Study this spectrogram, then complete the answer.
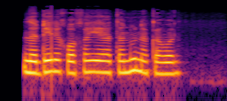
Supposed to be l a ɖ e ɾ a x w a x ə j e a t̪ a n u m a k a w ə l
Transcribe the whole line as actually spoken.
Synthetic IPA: l a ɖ e ɾ e x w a x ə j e a t̪ a n u n a k a w ə l

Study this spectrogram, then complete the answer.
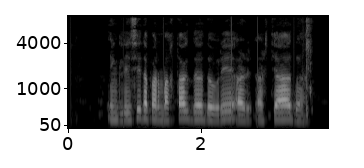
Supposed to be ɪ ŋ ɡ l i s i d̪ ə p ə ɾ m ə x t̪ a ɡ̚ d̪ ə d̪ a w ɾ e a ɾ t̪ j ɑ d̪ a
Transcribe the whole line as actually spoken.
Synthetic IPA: ɪ ŋ ɡ l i s i d̪ ə p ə ɾ m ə x t̪ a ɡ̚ d̪ ə d̪ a w ɾ e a ɽ t̪ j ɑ d̪ a

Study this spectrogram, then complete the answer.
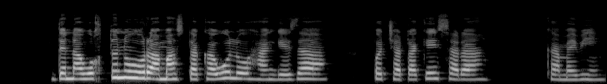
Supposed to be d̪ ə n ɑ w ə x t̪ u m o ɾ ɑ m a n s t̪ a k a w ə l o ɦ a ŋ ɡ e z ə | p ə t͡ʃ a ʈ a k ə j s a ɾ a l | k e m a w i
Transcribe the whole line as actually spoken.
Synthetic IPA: d̪ ə n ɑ w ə x t̪ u n o ɾ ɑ m a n s t̪ a k a w ə l o ɦ a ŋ ɡ e z a | p ə t͡ʃ a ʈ a k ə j s a ɾ a | k a m a w i

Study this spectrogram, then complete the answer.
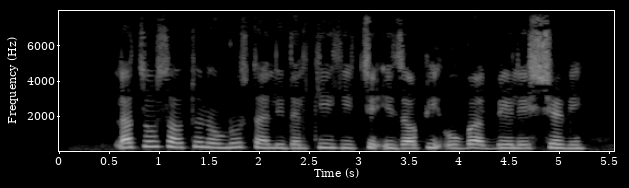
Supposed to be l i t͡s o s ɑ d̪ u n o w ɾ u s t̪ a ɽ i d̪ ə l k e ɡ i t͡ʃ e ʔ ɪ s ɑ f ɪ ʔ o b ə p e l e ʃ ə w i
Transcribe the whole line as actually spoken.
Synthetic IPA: l a t͡s o s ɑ t̪ u n o w ɾ u s t̪ a l i d̪ ə l k e ɡ i t͡ʃ e ʔ ɪ z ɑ f i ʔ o b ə b e l e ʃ ə w i

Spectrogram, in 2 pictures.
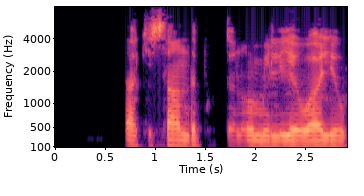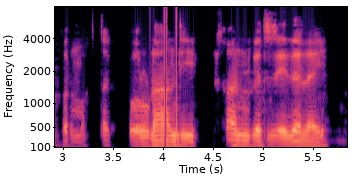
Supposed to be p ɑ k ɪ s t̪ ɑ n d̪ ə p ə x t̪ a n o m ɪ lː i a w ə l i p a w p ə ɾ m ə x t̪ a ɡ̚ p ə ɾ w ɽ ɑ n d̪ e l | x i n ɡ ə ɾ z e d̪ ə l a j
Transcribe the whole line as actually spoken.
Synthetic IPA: p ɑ k ɪ s t̪ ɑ n d̪ ə p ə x t̪ a n o m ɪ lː i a w ɑ l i a w p ə ɾ m ə x t̪ a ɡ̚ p ə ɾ w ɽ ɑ n d̪ e | x a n ɡ ə ɾ z e d̪ ə l a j

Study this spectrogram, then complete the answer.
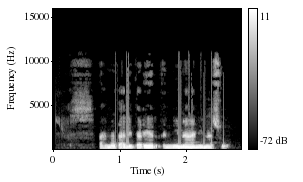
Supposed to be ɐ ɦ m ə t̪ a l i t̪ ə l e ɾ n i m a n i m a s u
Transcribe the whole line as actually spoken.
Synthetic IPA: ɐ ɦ m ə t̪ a l i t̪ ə ɽ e ɾ n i n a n i n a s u

